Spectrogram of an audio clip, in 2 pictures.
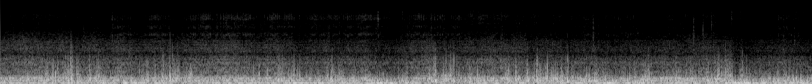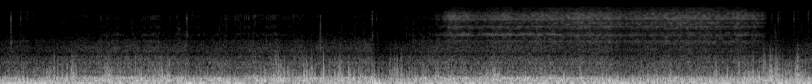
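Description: Wind rushing over the microphone of a camera on a racing bicycle, a steady low rumble at race speed. Near the end a high buzz joins it for about three seconds.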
